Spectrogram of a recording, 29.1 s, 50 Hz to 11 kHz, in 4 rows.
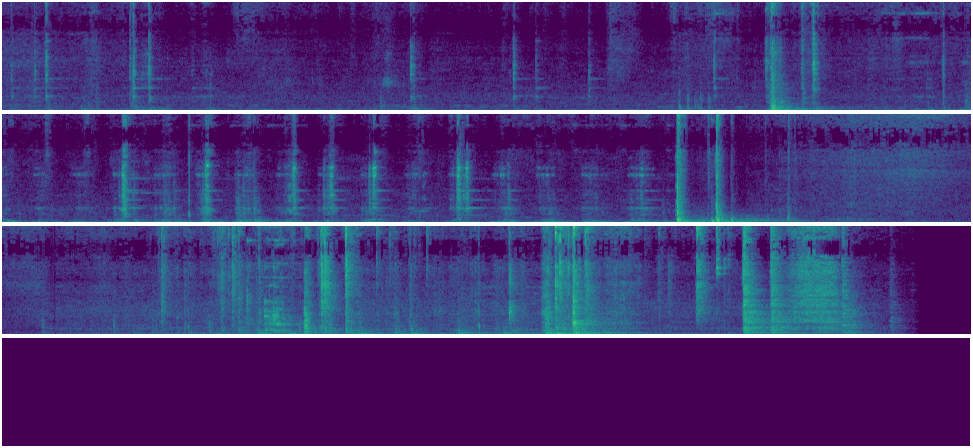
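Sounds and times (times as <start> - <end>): scraping and rustling: 13.1 - 21.2.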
